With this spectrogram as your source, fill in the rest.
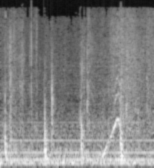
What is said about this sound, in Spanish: El mediador se guarda su carpeta bajo el brazo y se sube la cremallera de la cazadora.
